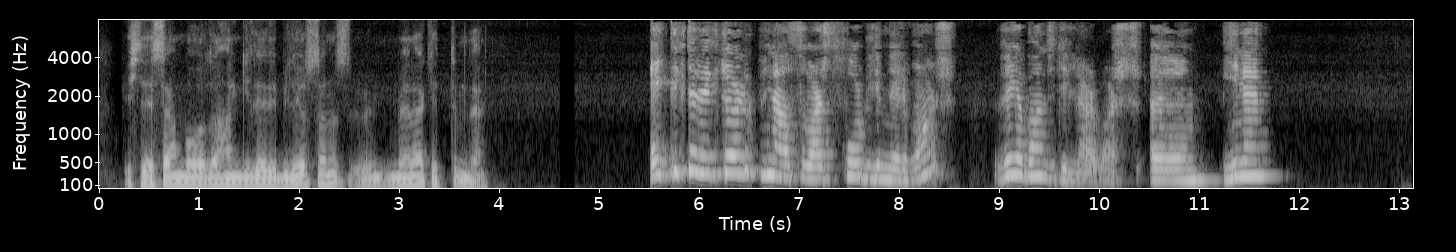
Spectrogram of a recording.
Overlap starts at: none

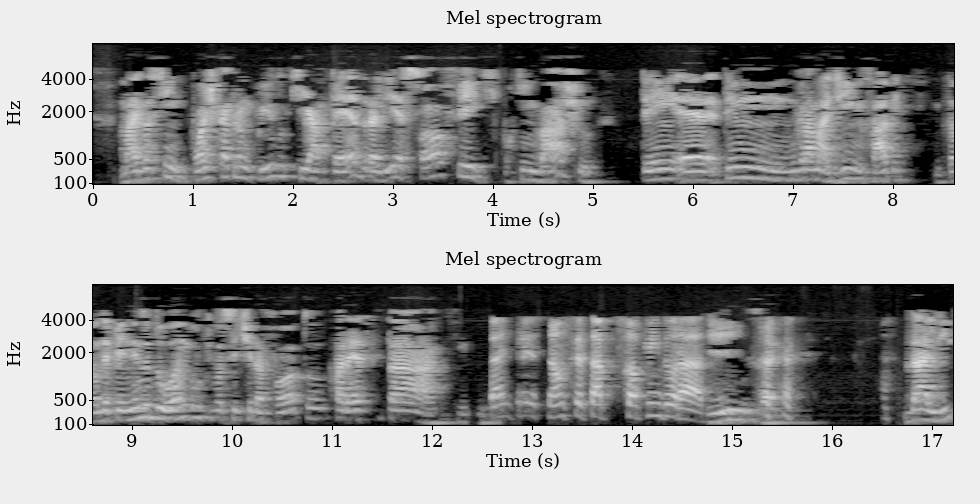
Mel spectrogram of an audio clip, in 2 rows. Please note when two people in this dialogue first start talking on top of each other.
none

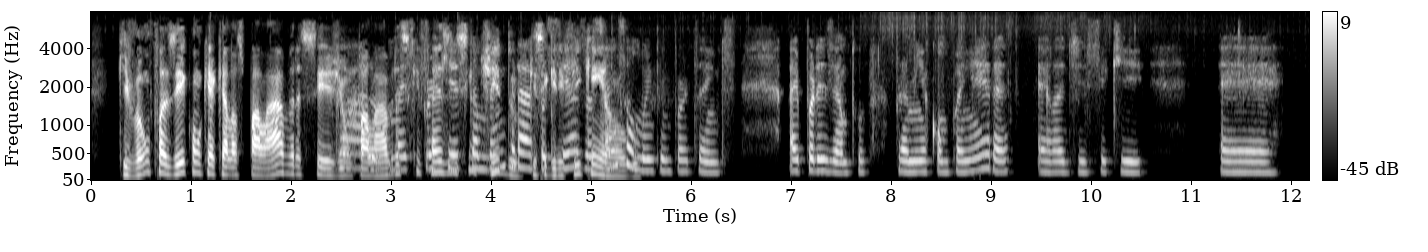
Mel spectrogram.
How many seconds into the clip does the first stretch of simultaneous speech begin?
2.4 s

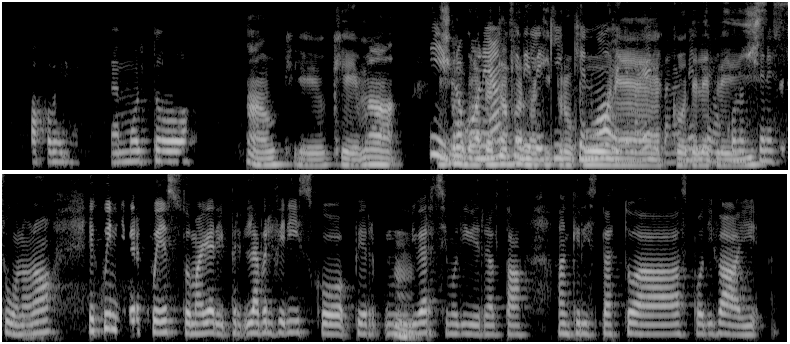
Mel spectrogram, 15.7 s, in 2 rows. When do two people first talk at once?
4.3 s

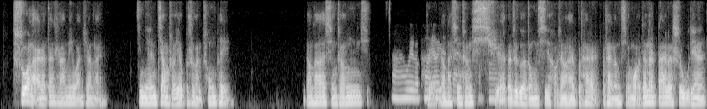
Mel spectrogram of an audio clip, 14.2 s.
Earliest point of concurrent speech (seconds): 8.5 s

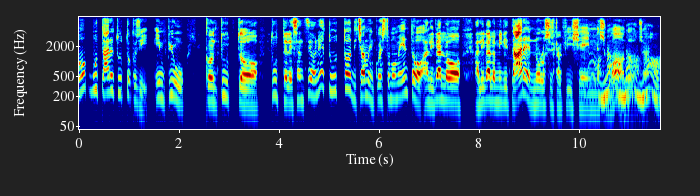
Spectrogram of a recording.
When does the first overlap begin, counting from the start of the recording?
10.2 s

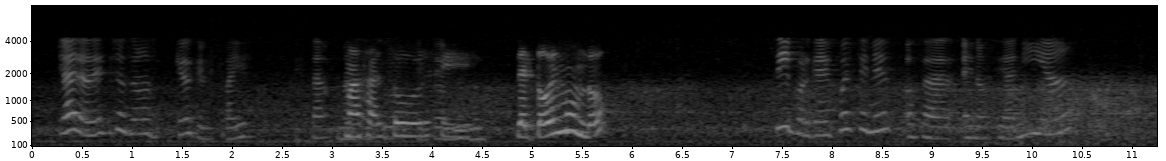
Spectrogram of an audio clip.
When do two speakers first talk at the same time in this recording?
3.1 s

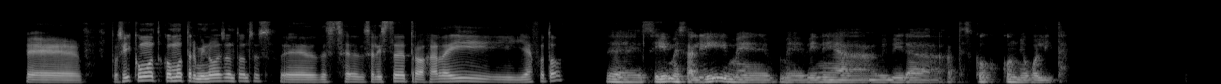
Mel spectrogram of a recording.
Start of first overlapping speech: none

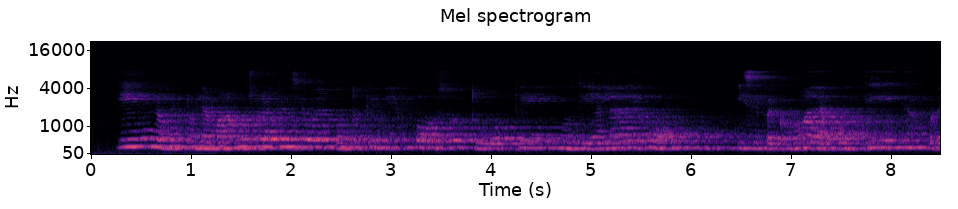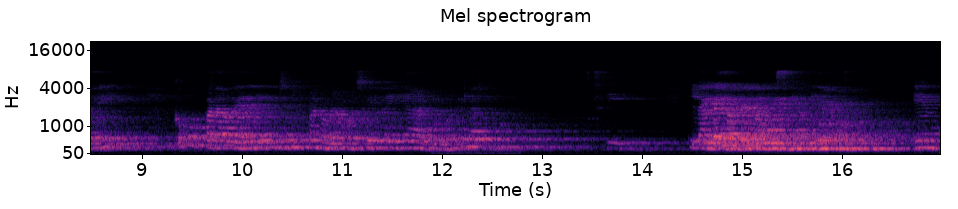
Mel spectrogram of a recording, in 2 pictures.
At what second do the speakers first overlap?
14.6 s

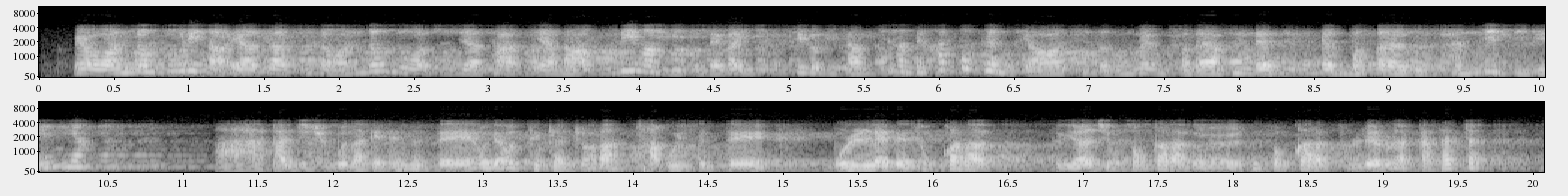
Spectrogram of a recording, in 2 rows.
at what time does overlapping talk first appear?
none

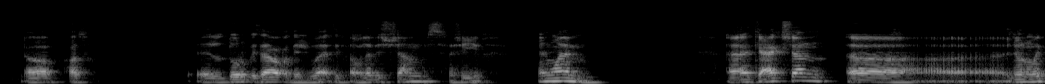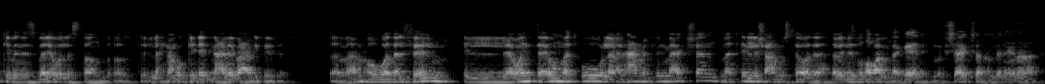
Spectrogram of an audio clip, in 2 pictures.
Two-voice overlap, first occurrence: none

